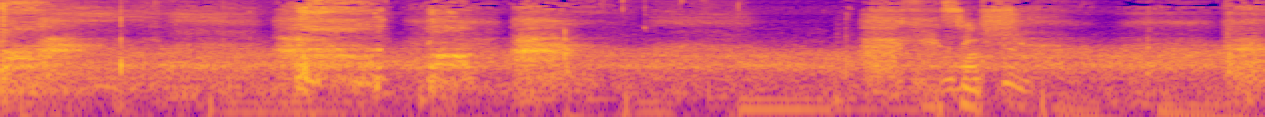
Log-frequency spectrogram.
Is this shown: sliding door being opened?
no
